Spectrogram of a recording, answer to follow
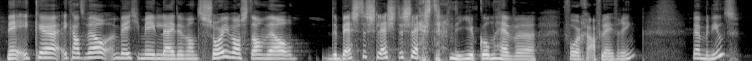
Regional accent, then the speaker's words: Twente, Overijssel, Netherlands; ik kom uit Twente.

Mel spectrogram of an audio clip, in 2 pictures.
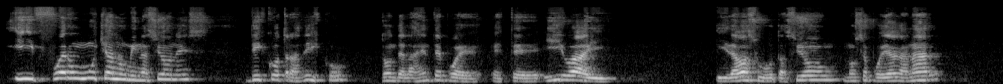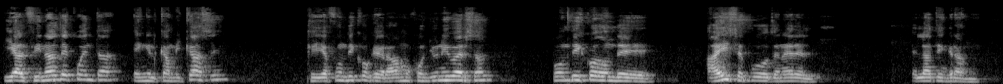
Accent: Panama; soy panameño

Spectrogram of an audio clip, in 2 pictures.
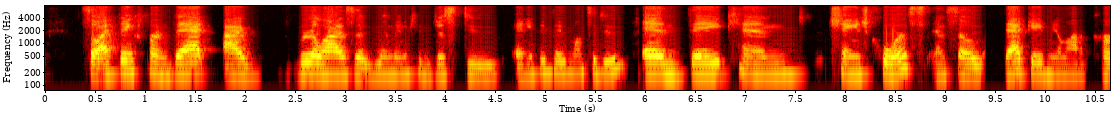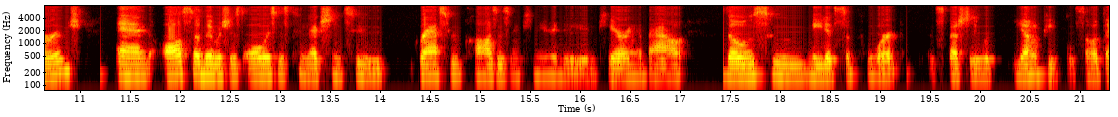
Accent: New York City, New York, United States; moved away as an adult; now in Atlanta, United States; I am originally from Brooklyn, New York, but have been in Atlanta. I moved to Atlanta back in 94. So I have spent most of my adult life in Atlanta. So I consider myself a Georgia apple, a little bit of both.

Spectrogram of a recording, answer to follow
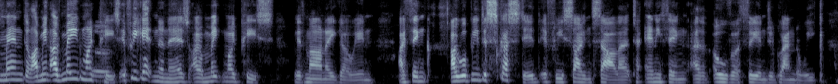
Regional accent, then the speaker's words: Wales, United Kingdom; as a Welshman

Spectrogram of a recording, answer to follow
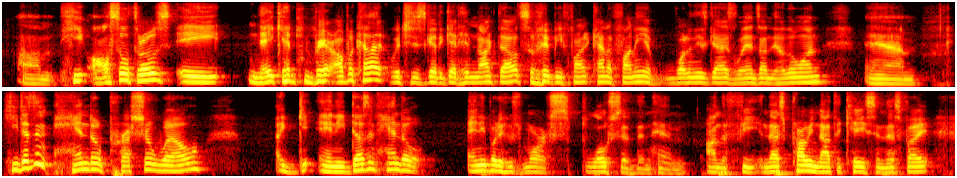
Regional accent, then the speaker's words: New England, United States; I am from New England

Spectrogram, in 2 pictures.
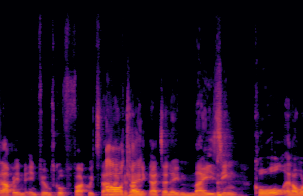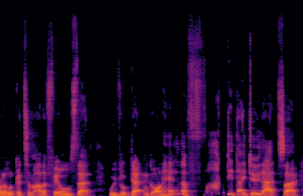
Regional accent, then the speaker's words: Canada; I'm a Canadian file. I love our Canadian women, and she's a very, very strong one.

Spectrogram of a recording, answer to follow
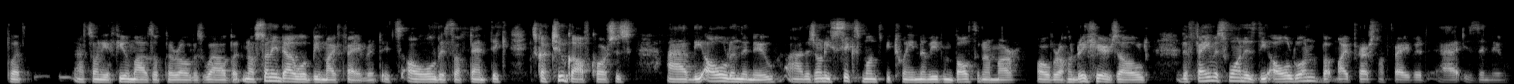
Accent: Dublin, Leinster, Ireland; I grew up in Ireland. Grew up in a suburb of Dublin

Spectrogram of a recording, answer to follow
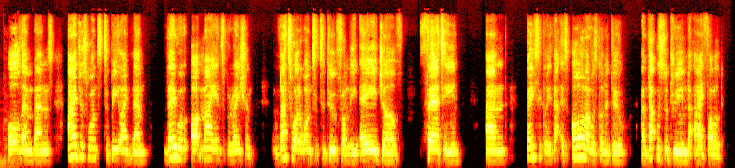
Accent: England, United Kingdom

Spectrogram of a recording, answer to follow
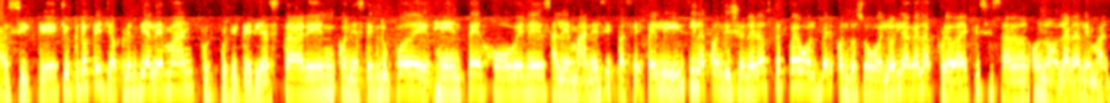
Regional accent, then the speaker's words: Cali, Valle del Cauca, Colombia; se conocieron aquí en la ciudad de Cali, se casaron, tuvieron tres hijos, dos, mi hermano mayor, estoy yo y mi hermano menor, o sea que yo crecí entre hombres

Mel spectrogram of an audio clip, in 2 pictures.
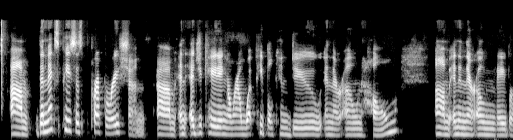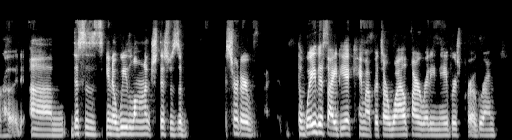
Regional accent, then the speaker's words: Pacific Northwest, United States; I grew up in the Pacific Northwest

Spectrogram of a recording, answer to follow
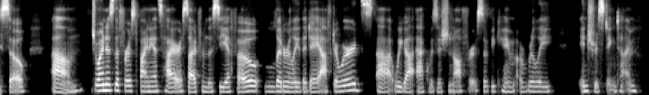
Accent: Texas, United States; moved away as an adult; also born or lived in China / Canada / New York; now in California, United States; So for most of my adult life, I grew up in Texas

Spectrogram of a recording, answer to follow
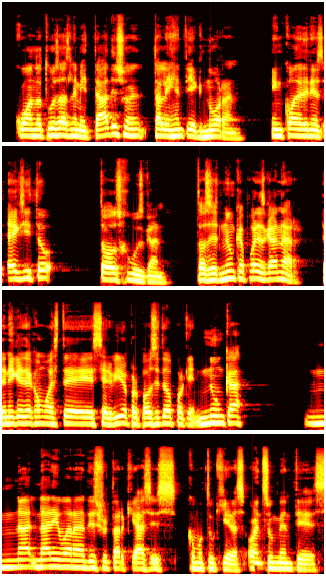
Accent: United States; moved away; yo ser gringo

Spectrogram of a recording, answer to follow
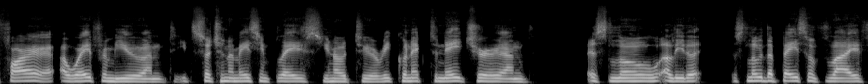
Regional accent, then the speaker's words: Colombia; born there; I was born in Colombia, as I mentioned

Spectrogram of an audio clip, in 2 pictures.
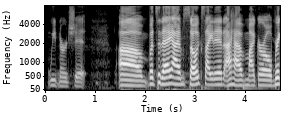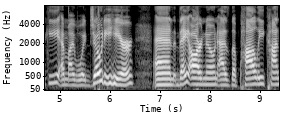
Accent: New Jersey, United States; I'm from Jersey.

